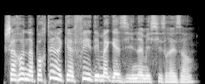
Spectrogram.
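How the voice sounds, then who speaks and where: A woman voicing a confident, flattering male hairdresser in an audiobook, in a lowered, self-assured voice. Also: fairly quick, dry recording, studio quality.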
